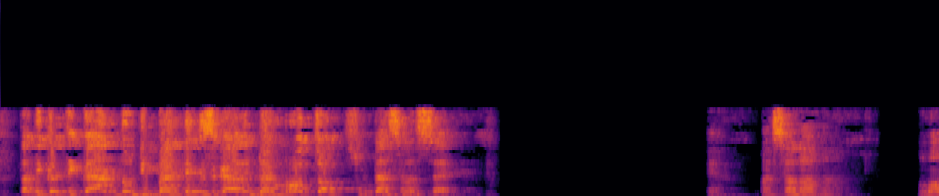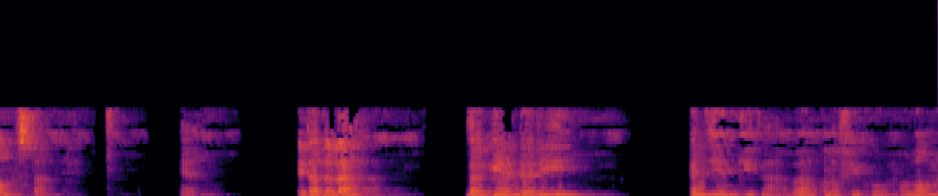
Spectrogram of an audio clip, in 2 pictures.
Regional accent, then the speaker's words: Java, Indonesia; Tapi tabiatnya kita orang Jawa itu enggak akan seperti itu.

